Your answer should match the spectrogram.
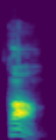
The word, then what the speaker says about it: क: व्यंजन मतलब क्या होता है?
